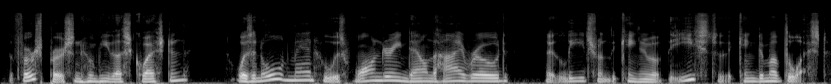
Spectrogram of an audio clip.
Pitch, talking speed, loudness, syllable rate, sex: 155 Hz, 230 wpm, -19 LUFS, 5.3 syllables/s, male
